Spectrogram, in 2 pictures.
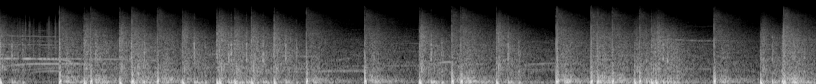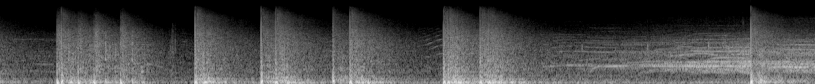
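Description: Fireworks finale: a dense, rapid barrage of aerial shell bursts, several booms and cracks a second. The bursts stop about two seconds before the end, and a crowd starts cheering.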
